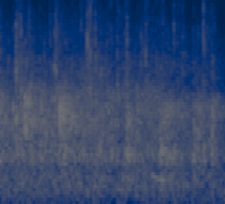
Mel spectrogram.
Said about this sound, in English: Heaven's spacious. How exciting. Well, thirdly, you can clap for that. Amen. Awesome.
